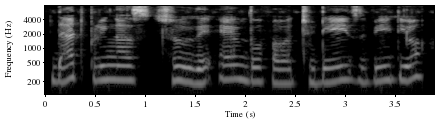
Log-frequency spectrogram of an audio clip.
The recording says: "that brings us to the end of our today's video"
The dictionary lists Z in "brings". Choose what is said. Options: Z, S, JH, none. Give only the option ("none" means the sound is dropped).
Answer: none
